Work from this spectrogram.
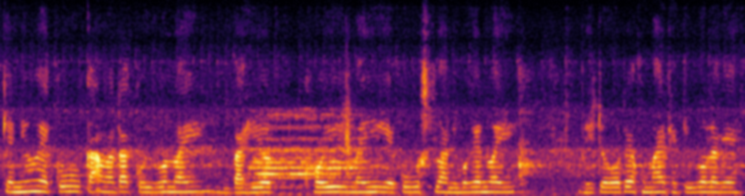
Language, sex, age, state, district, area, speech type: Assamese, female, 60+, Assam, Golaghat, urban, spontaneous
